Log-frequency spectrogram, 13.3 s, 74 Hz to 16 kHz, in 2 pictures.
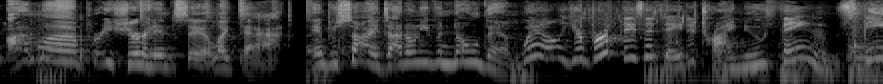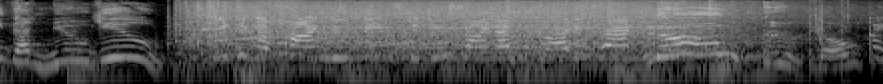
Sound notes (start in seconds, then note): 7.9 blender whirring; 12.1 clears throat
